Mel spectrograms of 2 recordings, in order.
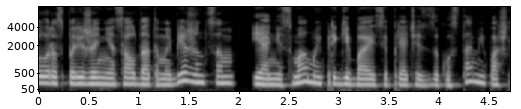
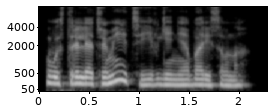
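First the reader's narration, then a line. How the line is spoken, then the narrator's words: Plain question. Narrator (Russian): спросил лейтенант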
